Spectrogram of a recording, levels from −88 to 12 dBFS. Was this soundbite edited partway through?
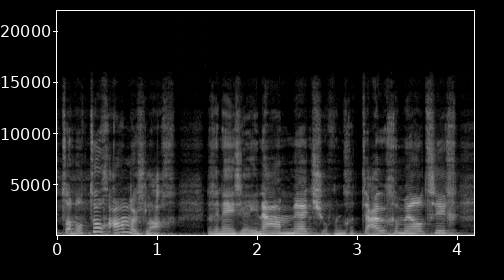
yes; 3 cuts; at 1.5 s, 1.8 s, 2.9 s

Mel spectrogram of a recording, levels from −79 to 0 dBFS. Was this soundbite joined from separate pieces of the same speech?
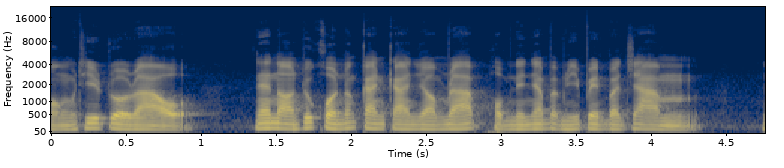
no; 0 cuts

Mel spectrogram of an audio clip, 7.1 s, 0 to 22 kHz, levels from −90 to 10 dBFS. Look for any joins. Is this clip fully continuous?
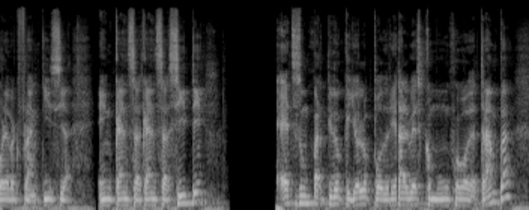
no; 2 cuts; at 1.9 s, 5.3 s

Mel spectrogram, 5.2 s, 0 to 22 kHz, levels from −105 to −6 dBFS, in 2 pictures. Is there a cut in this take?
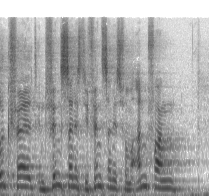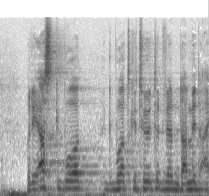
no; 0 cuts

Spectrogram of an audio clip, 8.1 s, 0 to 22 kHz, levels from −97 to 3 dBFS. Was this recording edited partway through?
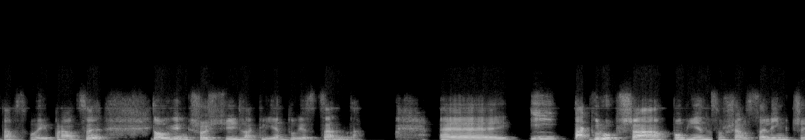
yes; 3 cuts; at 1.5 s, 5.9 s, 7.1 s

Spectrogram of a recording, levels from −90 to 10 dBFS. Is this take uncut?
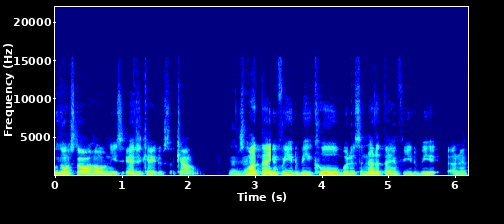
yes; 0 cuts

